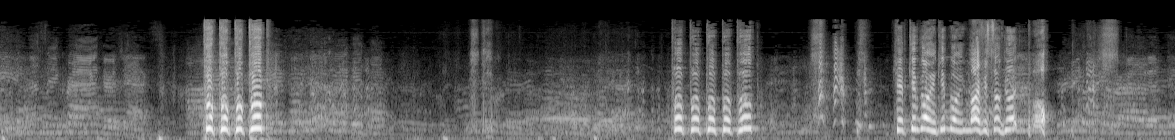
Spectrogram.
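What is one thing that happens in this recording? A man speaks with animation to an audience in a large room, at times raising his voice loudly.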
